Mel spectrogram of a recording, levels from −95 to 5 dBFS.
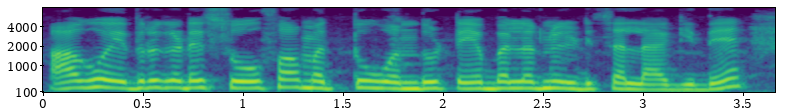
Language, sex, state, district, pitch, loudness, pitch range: Kannada, female, Karnataka, Bangalore, 225 Hz, -13 LUFS, 210-240 Hz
